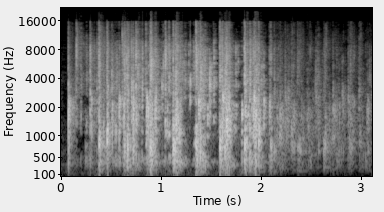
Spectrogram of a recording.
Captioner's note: applause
